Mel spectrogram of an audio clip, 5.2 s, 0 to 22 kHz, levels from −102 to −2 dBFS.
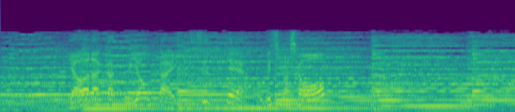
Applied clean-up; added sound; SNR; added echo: none; none; none; none.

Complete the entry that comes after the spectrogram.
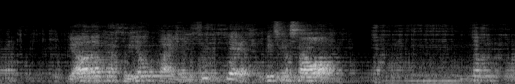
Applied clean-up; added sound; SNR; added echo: neural separator model SepFormer DNS4.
